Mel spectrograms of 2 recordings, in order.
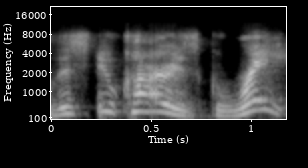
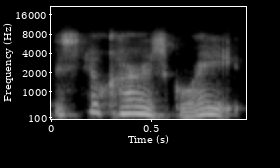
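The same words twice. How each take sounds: First: It is said loudly and with big energy. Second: It is said quietly and with restrained energy. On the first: The speaker calls it wrong. "don't be too loud. Don't say" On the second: The speaker calls it right. "Just say, ... just be a little more subtle"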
